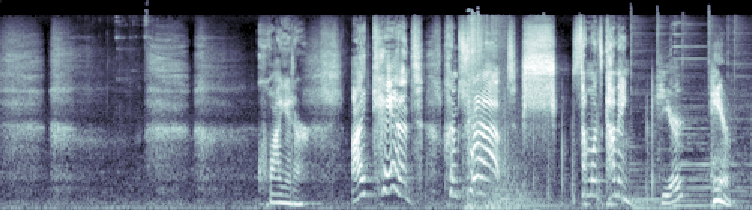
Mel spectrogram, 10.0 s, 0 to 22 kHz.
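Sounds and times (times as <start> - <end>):
heavy labored raspy breathing: 0.0 - 3.4
speech: 3.5 - 9.9.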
